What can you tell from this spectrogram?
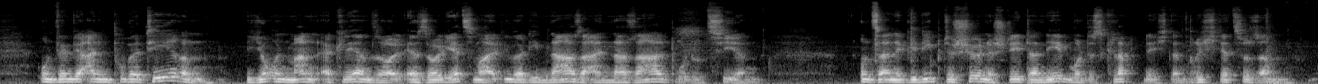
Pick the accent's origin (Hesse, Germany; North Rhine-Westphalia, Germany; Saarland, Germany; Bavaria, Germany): Saarland, Germany; Das war das Zwei-Säulen-Modell, aber die hatten Saarländer. Ich bin auch Saarländer.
